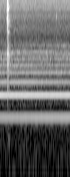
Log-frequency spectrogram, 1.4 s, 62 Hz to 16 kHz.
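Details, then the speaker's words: 1951 RCA Victor Nipper II tube radio during repair, IF alignment: a steady, pure mid-pitched tone with a faint overtone. This is the modulated test signal being peaked to improve reception. "that's the sound of the modulated signal and we can adjust this"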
